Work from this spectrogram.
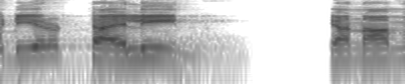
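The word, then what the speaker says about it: ptyalin: एक नाम है डियर टैलिन। क्या नाम है, टैलिन। देखो पढ़ते हम लोग टैलिन है, पी साइलेंट हो जाता है, एक्सेंट जैसे साइकोलॉजी में, जैसे निमोनिया में पी लिखते हैं ना, वैसे टैलिन।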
